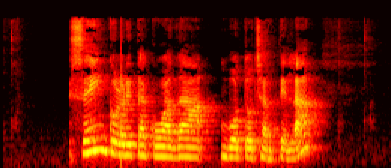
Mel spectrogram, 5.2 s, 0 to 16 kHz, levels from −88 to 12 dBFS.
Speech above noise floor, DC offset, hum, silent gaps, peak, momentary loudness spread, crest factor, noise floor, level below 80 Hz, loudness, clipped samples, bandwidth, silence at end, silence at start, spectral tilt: 52 dB; under 0.1%; none; none; -2 dBFS; 8 LU; 18 dB; -70 dBFS; -62 dBFS; -18 LUFS; under 0.1%; 11.5 kHz; 0.95 s; 0.9 s; -4 dB/octave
